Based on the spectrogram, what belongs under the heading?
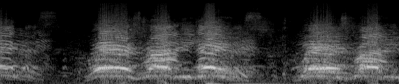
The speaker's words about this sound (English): The group marched and chanted in the cold with words like "no ban, no wall, no hate," and called for Illinois' 13th District Republican congressman to respond to Trump's immigration order.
